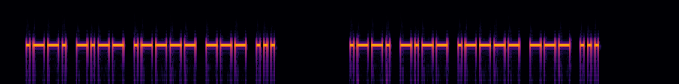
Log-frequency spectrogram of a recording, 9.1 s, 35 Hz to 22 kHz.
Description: Morse code, heard as a keyed tone, about 25 wpm, 700 Hz. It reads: PY1OS PY1OS
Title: DXCC-100 Call Signs - 5 Characters - Repeated 3x - 25wpm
